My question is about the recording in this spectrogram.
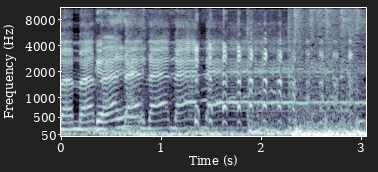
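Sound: rough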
